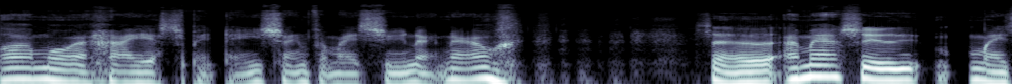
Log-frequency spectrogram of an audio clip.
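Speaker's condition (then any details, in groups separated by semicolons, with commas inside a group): Profound deafness; uses cochlear implants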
